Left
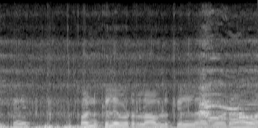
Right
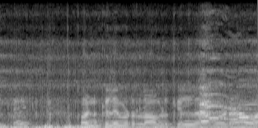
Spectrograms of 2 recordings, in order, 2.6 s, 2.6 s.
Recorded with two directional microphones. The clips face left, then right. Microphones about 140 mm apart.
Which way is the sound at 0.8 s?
20° left (ahead or behind).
